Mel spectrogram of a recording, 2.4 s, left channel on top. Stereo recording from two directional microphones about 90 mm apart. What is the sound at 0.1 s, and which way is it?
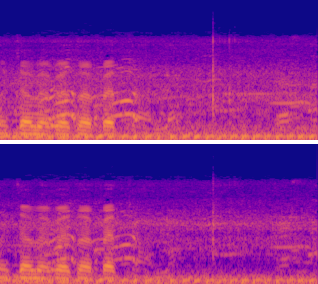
Speech, 25° left (ahead or behind).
